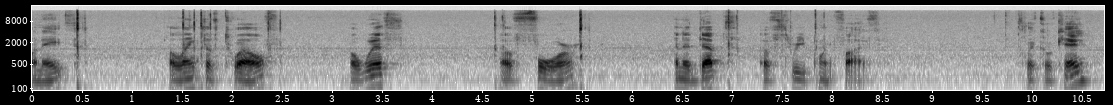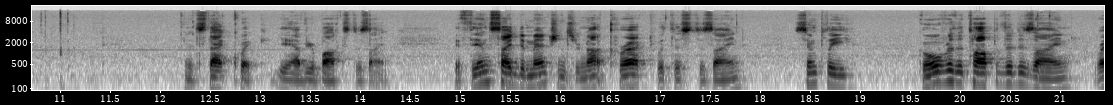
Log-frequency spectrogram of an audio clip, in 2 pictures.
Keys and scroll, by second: 0.3 Tab, 1.4 typing, 2.2 Tab, 4.3-5.0 typing, 5.4 Tab, 6.6-10.9 typing.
